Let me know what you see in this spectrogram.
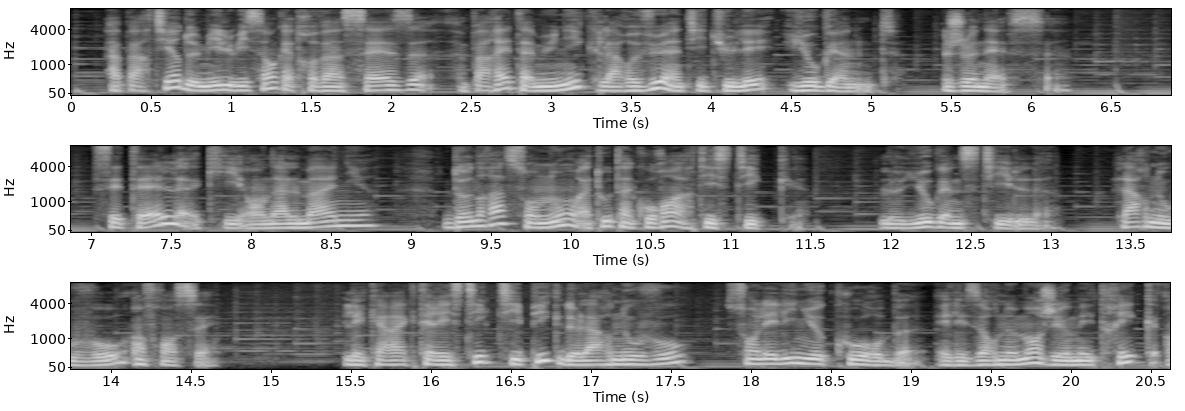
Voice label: Frances Francia Masculina Adulta

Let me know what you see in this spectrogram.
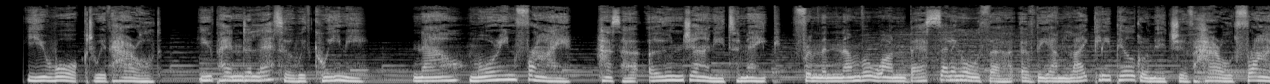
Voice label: Ingles Reino Unido Femenina Adulta

